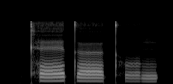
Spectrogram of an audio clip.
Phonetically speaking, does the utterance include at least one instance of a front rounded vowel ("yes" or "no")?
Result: yes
